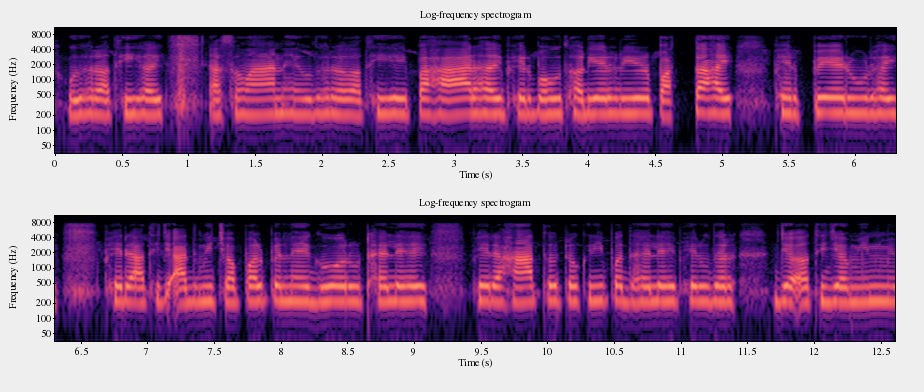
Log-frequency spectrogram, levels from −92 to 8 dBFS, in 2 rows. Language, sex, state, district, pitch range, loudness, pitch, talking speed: Bajjika, female, Bihar, Vaishali, 210-220 Hz, -24 LUFS, 220 Hz, 190 wpm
